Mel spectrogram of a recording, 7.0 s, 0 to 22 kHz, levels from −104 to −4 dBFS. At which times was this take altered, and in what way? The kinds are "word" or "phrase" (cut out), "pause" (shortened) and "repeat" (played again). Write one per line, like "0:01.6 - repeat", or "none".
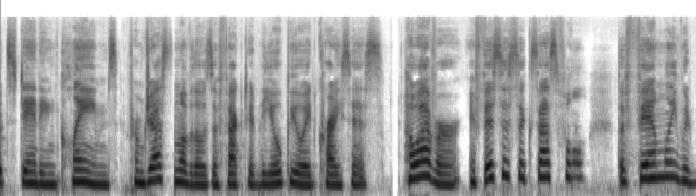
0:01.2 - pause
0:01.7 - word
0:02.6 - word
0:03.9 - pause

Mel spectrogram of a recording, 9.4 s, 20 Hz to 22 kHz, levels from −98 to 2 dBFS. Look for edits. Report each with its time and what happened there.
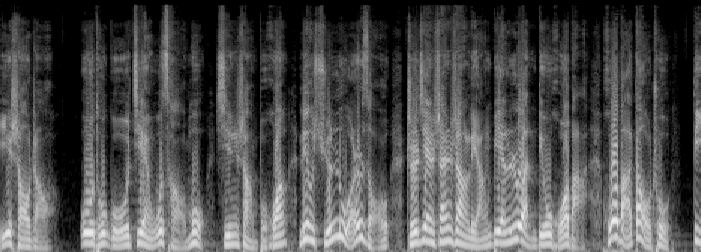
0:03.9 - pause

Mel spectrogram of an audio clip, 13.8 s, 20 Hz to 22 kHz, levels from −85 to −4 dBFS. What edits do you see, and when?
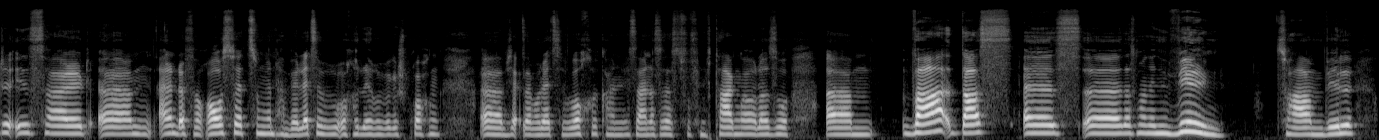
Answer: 0:05.2 - phrase
0:08.9 - pause
0:10.2 - pause

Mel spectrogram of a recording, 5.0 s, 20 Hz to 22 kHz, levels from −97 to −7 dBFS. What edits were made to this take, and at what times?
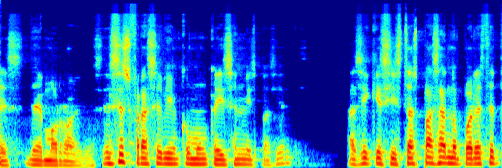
0:01.3 - word
0:02.1 - word

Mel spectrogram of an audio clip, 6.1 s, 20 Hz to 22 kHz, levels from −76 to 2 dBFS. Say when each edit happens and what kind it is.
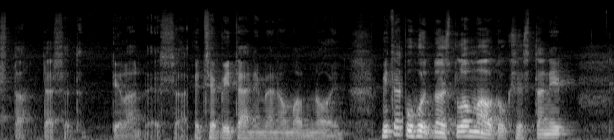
0:01.9 - word
0:03.0 - word
0:04.0 - word

